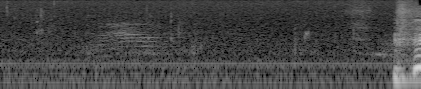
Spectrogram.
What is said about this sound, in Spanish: Estoy enojado el gato también.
